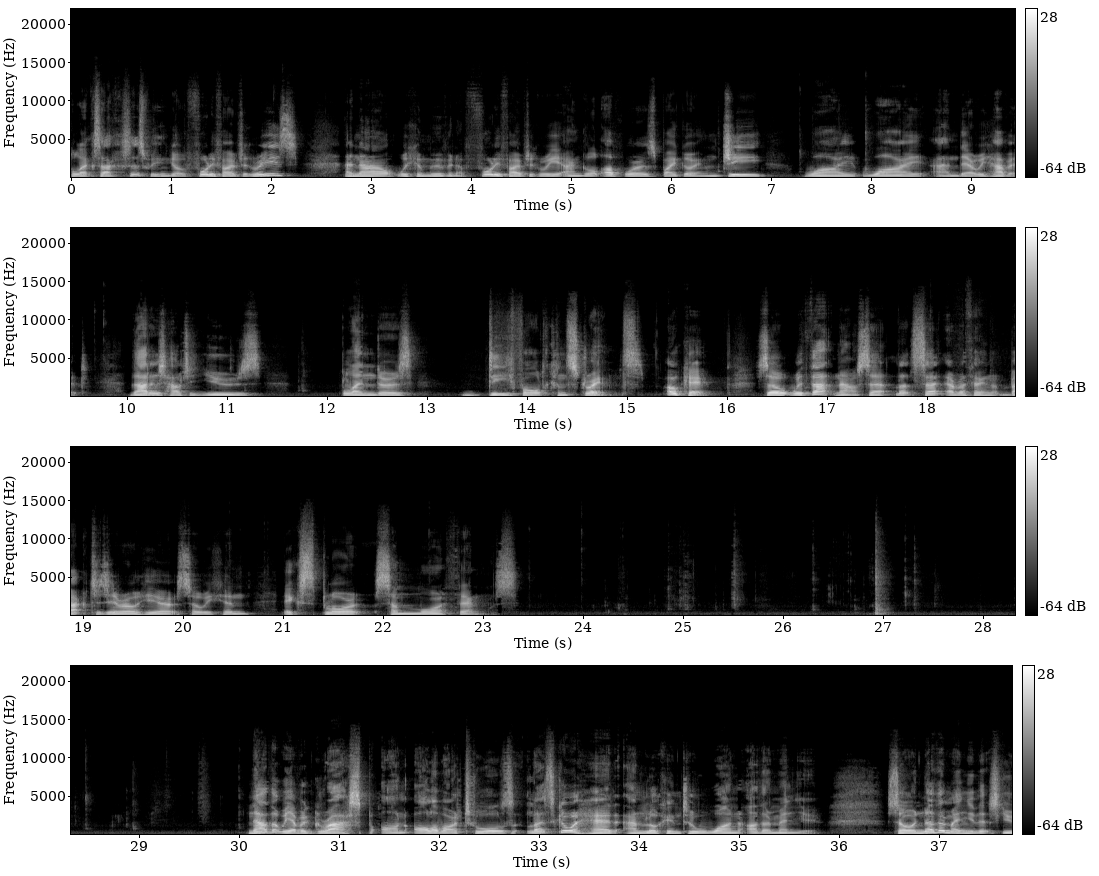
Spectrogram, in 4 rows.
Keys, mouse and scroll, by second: 0.9 x, 1.0 5, 2.6 middle click, 6.3 g, 7.3 y, 10.2 y, 10.2 middle click, 12.2 shift+middle click, 15.7 middle click, 19.0 KP_0, 24.2 KP_0, 25.4 Return, 27.2 middle click, 28.0 scroll down 1, 29.6 shift+middle click, 30.0 shift+middle click, 30.9-31.4 scroll down 1, 31.7 shift+middle click.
